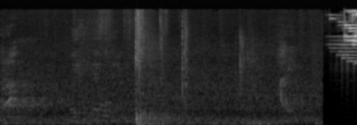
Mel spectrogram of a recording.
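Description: A single heavy thud, a body or hand hitting the wrestling mat, a little under two seconds in, with a few lighter taps and scuffs of grappling on the mat around it over gym room noise.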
